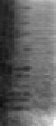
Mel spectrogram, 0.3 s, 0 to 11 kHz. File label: E-Perc Strike Burned, Electronic Percussion; Drums; Ableton Live 12 Lite; Core Library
